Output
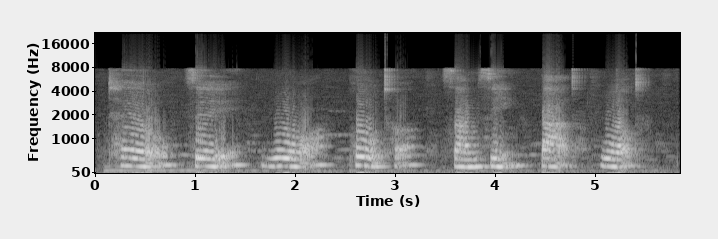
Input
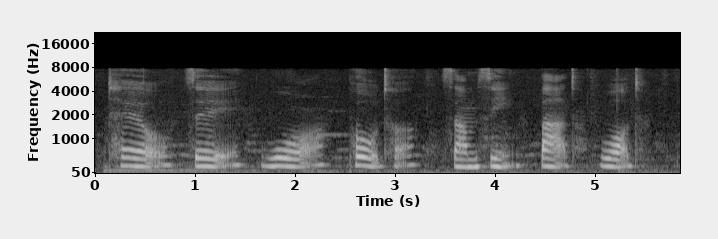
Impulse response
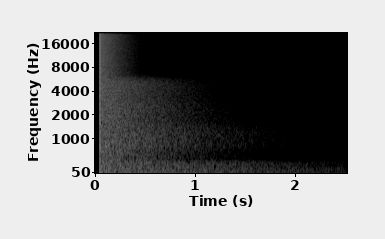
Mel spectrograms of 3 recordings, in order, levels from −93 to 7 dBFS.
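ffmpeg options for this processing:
-af "aecho=1:1:20|42|66.2|92.82|122.1:0.631|0.398|0.251|0.158|0.1,aeval=exprs='clip(val(0),-1,0.0794)':channel_layout=same,alimiter=level_in=11.5dB:limit=-1dB:release=50:level=0:latency=1,volume=-1dB"

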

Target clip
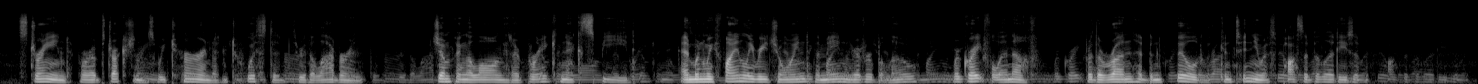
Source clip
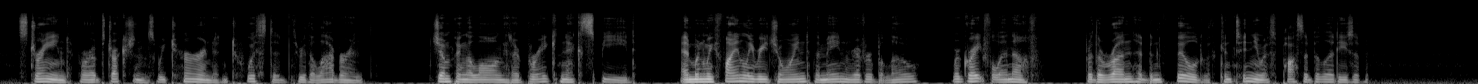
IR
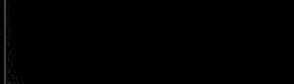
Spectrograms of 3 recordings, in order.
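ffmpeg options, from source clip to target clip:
-filter_complex "[0:a]highpass=frequency=280:poles=1,highshelf=frequency=2100:gain=-11,asplit=2[link_01][link_02];[link_02]adelay=1000,lowpass=frequency=1700:poles=1,volume=-16.5dB,asplit=2[link_03][link_04];[link_04]adelay=1000,lowpass=frequency=1700:poles=1,volume=0.4,asplit=2[link_05][link_06];[link_06]adelay=1000,lowpass=frequency=1700:poles=1,volume=0.4[link_07];[link_01][link_03][link_05][link_07]amix=inputs=4:normalize=0,volume=6dB"

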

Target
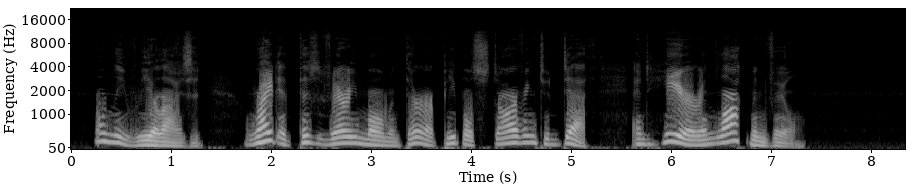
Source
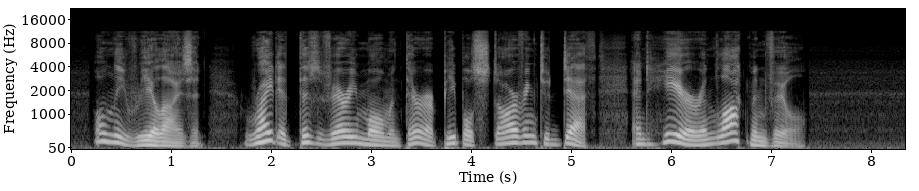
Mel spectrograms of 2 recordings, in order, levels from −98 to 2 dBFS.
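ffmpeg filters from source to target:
ffmpeg -i in.wav -filter_complex "[0:a]afwtdn=0.0282,asettb=1/sr,asplit=3[link_01][link_02][link_03];[link_01]atrim=end=1.114[link_04];[link_02]atrim=start=1.11:end=2.54,asetpts=PTS-STARTPTS,afade=type=in:duration=0.004:curve=qsin,afade=type=out:start_time=1.426:duration=0.004:curve=qsin,equalizer=frequency=1800:width=1:gain=7.5[link_05];[link_03]atrim=start=2.536[link_06];[link_04][link_05]acrossfade=duration=0.004:curve1=hsin:curve2=qsin[link_07];[link_07][link_06]acrossfade=duration=0.004:curve1=qsin:curve2=hsin,volume=-7dB" out.wav

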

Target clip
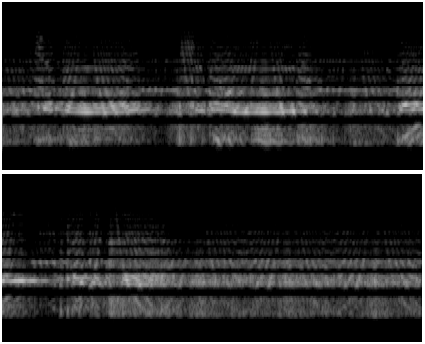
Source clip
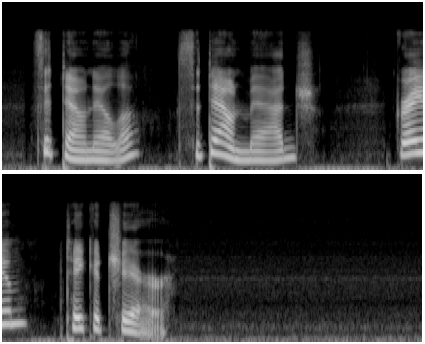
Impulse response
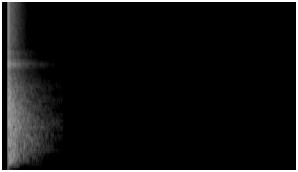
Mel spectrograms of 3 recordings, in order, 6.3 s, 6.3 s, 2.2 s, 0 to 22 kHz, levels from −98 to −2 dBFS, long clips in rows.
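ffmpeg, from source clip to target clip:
-filter_complex "[0:a]afftfilt=real='real(if(lt(b,272),68*(eq(floor(b/68),0)*1+eq(floor(b/68),1)*0+eq(floor(b/68),2)*3+eq(floor(b/68),3)*2)+mod(b,68),b),0)':imag='imag(if(lt(b,272),68*(eq(floor(b/68),0)*1+eq(floor(b/68),1)*0+eq(floor(b/68),2)*3+eq(floor(b/68),3)*2)+mod(b,68),b),0)':win_size=2048:overlap=0.75,highpass=frequency=58:width=0.5412,highpass=frequency=58:width=1.3066,equalizer=frequency=600:width=2.6:gain=3,alimiter=level_in=0.5dB:limit=-24dB:level=0:latency=1:release=35,volume=-0.5dB,acompressor=threshold=-52dB:ratio=3,aeval=exprs='(tanh(1260*val(0)+0.4)-tanh(0.4))/1260':channel_layout=same,aphaser=in_gain=1:out_gain=1:delay=1.6:decay=0.71:speed=1.5:type=sinusoidal,lowpass=frequency=2300:width_type=q:width=4.6,asplit=2[link_01][link_02];[link_02]adelay=86,lowpass=frequency=1600:poles=1,volume=-4.5dB,asplit=2[link_03][link_04];[link_04]adelay=86,lowpass=frequency=1600:poles=1,volume=0.38,asplit=2[link_05][link_06];[link_06]adelay=86,lowpass=frequency=1600:poles=1,volume=0.38,asplit=2[link_07][link_08];[link_08]adelay=86,lowpass=frequency=1600:poles=1,volume=0.38,asplit=2[link_09][link_10];[link_10]adelay=86,lowpass=frequency=1600:poles=1,volume=0.38[link_11];[link_01][link_03][link_05][link_07][link_09][link_11]amix=inputs=6:normalize=0,afftfilt=real='re*eq(mod(floor(b*sr/1024/520),2),1)':imag='im*eq(mod(floor(b*sr/1024/520),2),1)':win_size=1024:overlap=0.75,volume=16dB"

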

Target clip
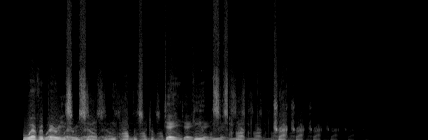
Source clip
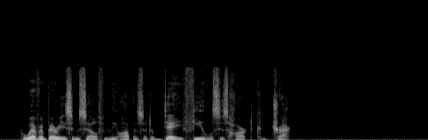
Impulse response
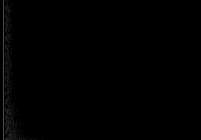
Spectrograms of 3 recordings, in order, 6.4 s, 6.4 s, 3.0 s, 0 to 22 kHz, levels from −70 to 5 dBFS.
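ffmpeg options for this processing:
-filter_complex "[0:a]aeval=exprs='sgn(val(0))*max(abs(val(0))-0.0141,0)':channel_layout=same,asplit=2[link_01][link_02];[link_02]adelay=260,lowpass=frequency=4700:poles=1,volume=-10.5dB,asplit=2[link_03][link_04];[link_04]adelay=260,lowpass=frequency=4700:poles=1,volume=0.46,asplit=2[link_05][link_06];[link_06]adelay=260,lowpass=frequency=4700:poles=1,volume=0.46,asplit=2[link_07][link_08];[link_08]adelay=260,lowpass=frequency=4700:poles=1,volume=0.46,asplit=2[link_09][link_10];[link_10]adelay=260,lowpass=frequency=4700:poles=1,volume=0.46[link_11];[link_03][link_05][link_07][link_09][link_11]amix=inputs=5:normalize=0[link_12];[link_01][link_12]amix=inputs=2:normalize=0"

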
